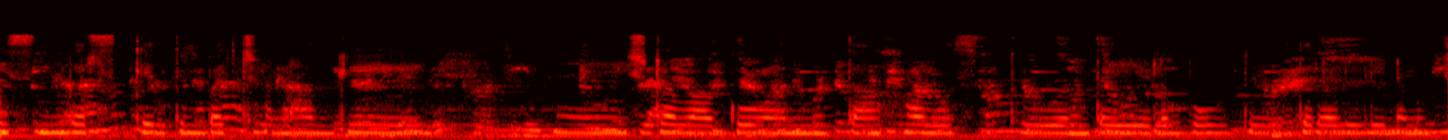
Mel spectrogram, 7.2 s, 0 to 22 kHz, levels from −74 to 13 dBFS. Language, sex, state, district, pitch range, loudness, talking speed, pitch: Kannada, male, Karnataka, Mysore, 215-235 Hz, -36 LUFS, 85 wpm, 225 Hz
